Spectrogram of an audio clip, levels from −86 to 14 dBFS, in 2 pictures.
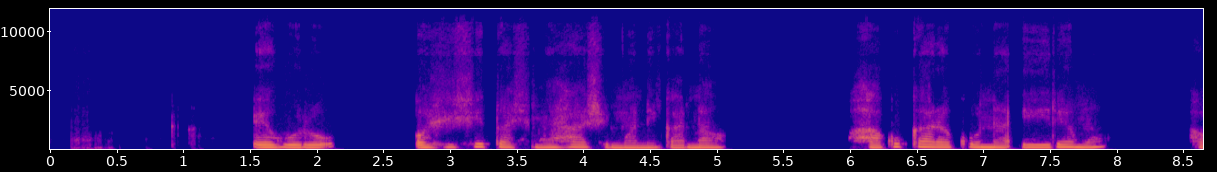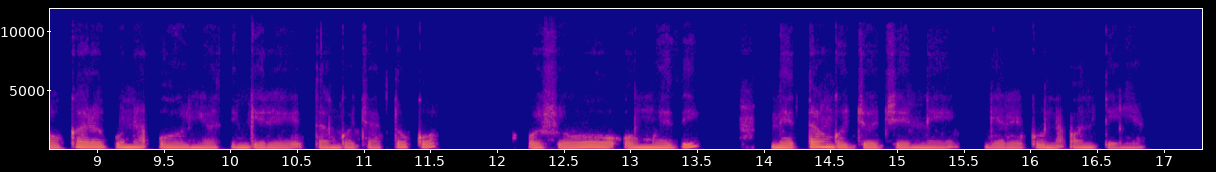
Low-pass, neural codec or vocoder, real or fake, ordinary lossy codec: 10.8 kHz; none; real; Opus, 24 kbps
